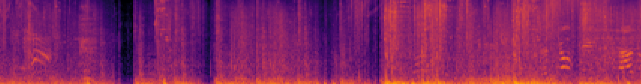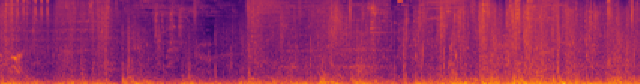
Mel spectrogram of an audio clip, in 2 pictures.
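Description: Gunfire in a competitive Overwatch match, rapid bursts of shots and clanking impacts layered over dense game effects and music, loud and continuous with brief dropouts near the start.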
